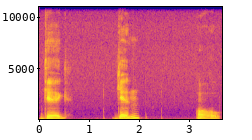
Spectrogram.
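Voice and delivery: "Gig, gin, o" split with pauses; teacher sounding out "Gig, gin, o" slowly; syllable by syllable. Shown as a demonstration. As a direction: break "Gig, gin, o" into separate beats. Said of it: "Think about the word".

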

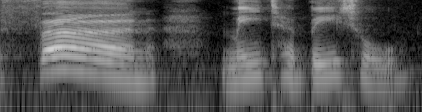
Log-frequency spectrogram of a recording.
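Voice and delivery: plain reading voice

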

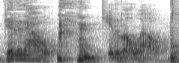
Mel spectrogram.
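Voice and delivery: loud insistent urging; urgent spirit command. Retold or imitated. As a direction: call it out like an inner voice. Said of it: "My spirit man is saying".

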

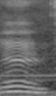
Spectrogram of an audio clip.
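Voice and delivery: long "mmm" of pleasure; savoring hum. A narrator's reading. Girl sucks chocolate icing, savoring hum. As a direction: hum it slowly savoring the taste. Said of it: "and went".

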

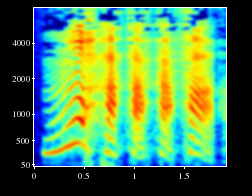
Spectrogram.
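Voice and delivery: slow, booming evil cackle; a cartoon villain gloating laugh. A narrator's reading. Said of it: "the evil pea".

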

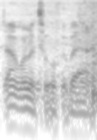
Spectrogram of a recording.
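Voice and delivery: low, soft mock-sulky mumble; quiet sulk. Jesus back home after failing, softly sulking. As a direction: trail it off under your breath. Sulky line repeated, smaller.

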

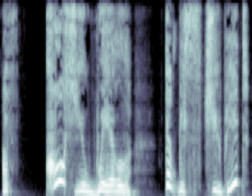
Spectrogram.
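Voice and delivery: a touch of scolding, drawn out at first; mildly cross. A narrator's reading. Girl dismisses sick cousin's worry, mildly cross. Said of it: "said Mary crossly".

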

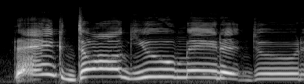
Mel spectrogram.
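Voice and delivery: high, slow exclaiming dog voice; exclaiming friend. A narrator's reading. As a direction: cry it out in relief. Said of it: "exclaimed Don Diego".

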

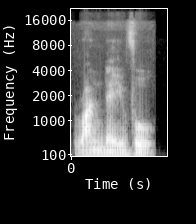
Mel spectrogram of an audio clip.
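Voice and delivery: rendezvous said as "RAN-day-voo"; correct pronunciation. Shown as a demonstration. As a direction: leave out the z and s in rendezvous. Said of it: "слово вимовляється як".

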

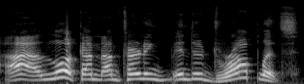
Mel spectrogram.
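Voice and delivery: put-on excited child. Child excited mid-transformation.

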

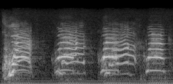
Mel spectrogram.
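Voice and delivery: very high squawked quacking; loud duck quacks. Acted. Mother acts out the ducky, high loud quacking. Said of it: "she quacked so loud".

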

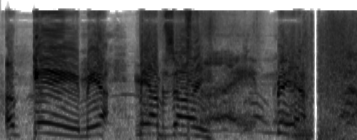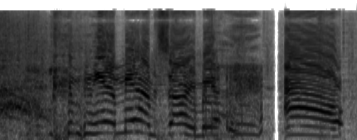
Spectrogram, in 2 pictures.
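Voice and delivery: high frantic pleading; panicked apology. Real, not acted. Player begs the witch Mia, panicked apology. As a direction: beg her forgiveness in a panic.

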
